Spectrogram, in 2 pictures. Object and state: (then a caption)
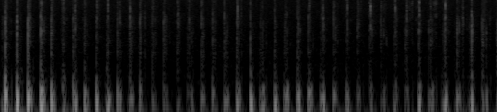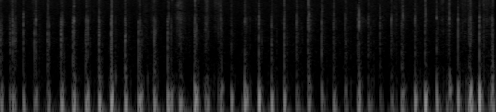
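Cork board. A small, flat, solid rectangular cork board is held in both hands close to a Zoom mic while fingertips and short nails tap and scratch its surface quickly. The result is a rapid, steady stream of short, dull, low thuds with almost no ring, rising and falling slightly in loudness, with faint scratchy texture between taps.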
